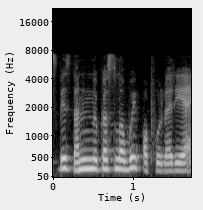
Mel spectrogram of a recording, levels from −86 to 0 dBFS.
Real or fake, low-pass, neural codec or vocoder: fake; 7.2 kHz; codec, 16 kHz, 0.5 kbps, X-Codec, HuBERT features, trained on LibriSpeech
